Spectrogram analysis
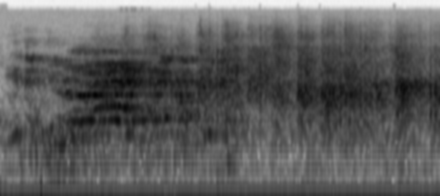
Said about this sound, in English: But, you know, I'd rather next time they clap for you, not clap for me. See? No, seriously. Why don't you do what I do so that they can also clap for you?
